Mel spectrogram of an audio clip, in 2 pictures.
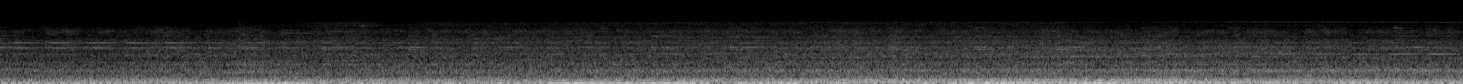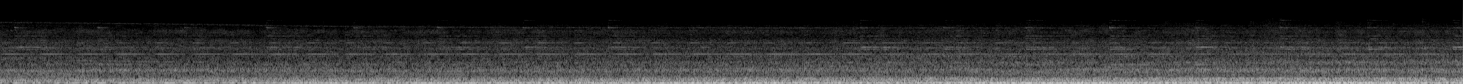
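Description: Train rolling through a grade crossing: a steady rumble of wheels on rail that grows a little louder towards the end.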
